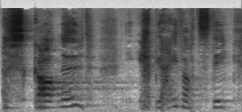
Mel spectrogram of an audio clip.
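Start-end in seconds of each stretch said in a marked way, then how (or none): 0.0-0.9 straining. Acted. Squeezing through the narrow bars.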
